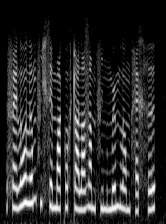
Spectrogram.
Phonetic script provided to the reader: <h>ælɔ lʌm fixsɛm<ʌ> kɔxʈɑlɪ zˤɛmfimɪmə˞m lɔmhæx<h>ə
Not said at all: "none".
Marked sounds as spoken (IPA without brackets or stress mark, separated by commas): f, ɑ, h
